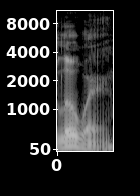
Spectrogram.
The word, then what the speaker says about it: Lil Wayne: It's Lil Wayne. You say little. Fuck you. I'm just saying. Okay, my bad for pronouncing the full little.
